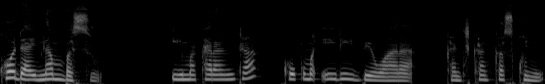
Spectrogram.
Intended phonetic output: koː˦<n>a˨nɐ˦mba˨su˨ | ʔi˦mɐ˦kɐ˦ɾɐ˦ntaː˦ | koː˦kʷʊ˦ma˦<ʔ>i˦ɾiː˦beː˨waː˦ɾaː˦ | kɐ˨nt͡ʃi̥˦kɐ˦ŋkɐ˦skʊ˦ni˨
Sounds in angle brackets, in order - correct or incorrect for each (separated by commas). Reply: incorrect, correct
